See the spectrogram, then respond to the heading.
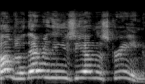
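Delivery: very high, loud TV commercial announcer voice. Describing a limited edition set, the speaker repeats a phrase in commercial announcer voice. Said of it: "it sounds like a commercial".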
